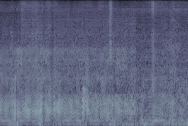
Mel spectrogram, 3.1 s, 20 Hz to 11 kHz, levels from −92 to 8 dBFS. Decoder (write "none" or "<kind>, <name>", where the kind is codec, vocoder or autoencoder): vocoder, Vocos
